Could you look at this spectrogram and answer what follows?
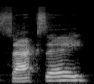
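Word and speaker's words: Sachse: back out of now he told me to pronounce this city uh like like saxophone he said sax Texas uh 5 foot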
